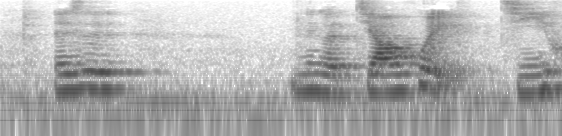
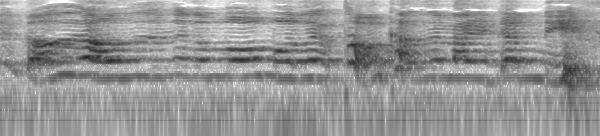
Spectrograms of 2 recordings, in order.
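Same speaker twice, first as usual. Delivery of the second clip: high, louder, laughing cry for the teacher; urgent calling; 8 semitones higher, 8 dB louder than usual. Retold or imitated. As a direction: call the teacher in a laughing panic. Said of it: "赶快去把老师说".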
